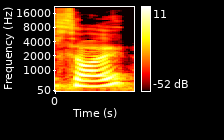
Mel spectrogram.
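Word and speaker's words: psi: Water potential इसको हम Greek letter से डिनोट करते हैं, जिसको वी प्रोनाउंस इट साई।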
